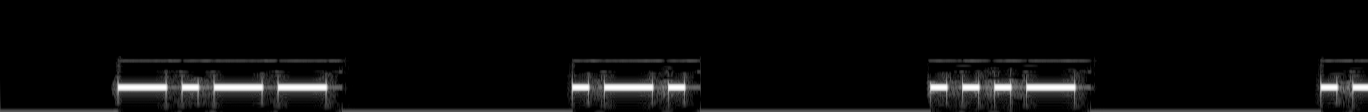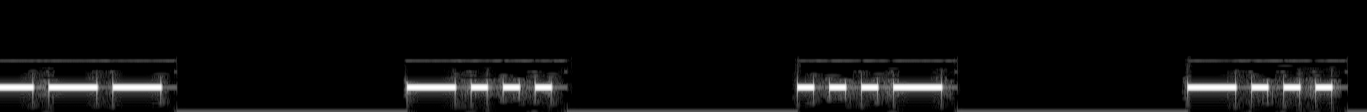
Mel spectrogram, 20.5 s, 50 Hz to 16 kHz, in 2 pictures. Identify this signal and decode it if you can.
Morse code, heard as a keyed tone, about 10 wpm, 800 Hz. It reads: Y R V J B V B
